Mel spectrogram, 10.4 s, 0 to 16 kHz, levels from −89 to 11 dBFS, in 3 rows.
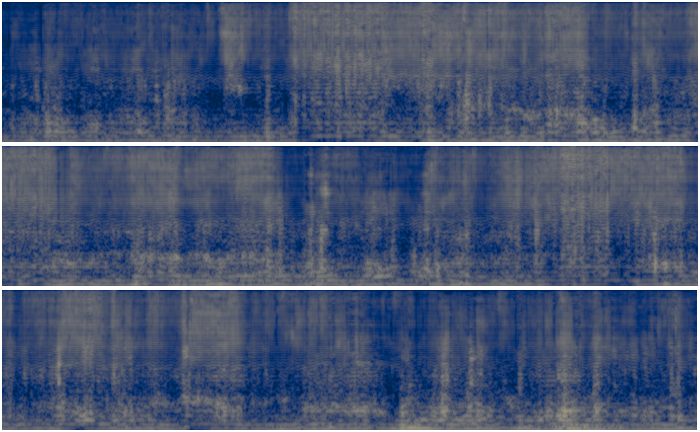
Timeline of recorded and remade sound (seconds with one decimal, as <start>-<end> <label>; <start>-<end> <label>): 0.0-10.4 remade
